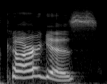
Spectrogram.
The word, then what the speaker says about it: Cargus: Ah, it's Cargus! Like, arcade.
